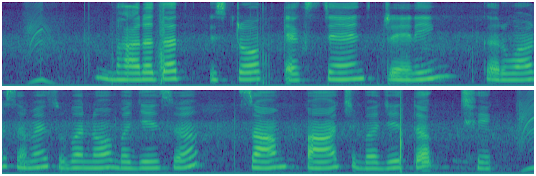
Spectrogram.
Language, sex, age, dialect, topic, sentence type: Magahi, female, 25-30, Northeastern/Surjapuri, banking, statement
